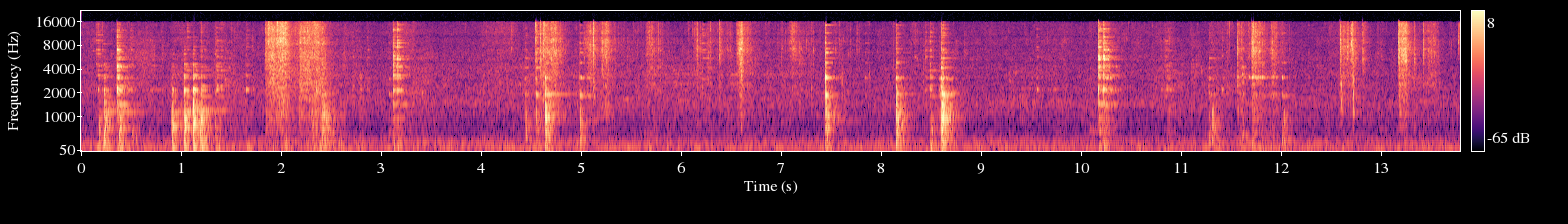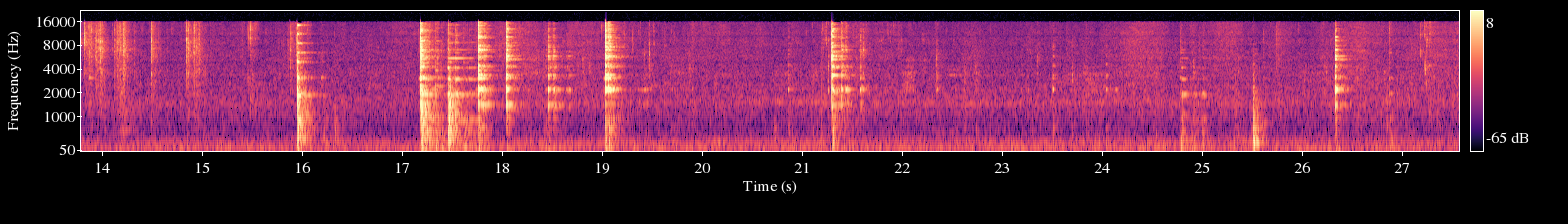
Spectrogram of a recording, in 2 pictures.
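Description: Metal tongs and a wire frying basket clinking and scraping against a ceramic plate as fried plantain pieces are served onto it. Irregular clinks come in a cluster about a second in and another around seventeen seconds in, over a steady low hum.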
